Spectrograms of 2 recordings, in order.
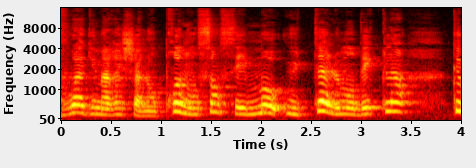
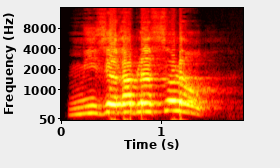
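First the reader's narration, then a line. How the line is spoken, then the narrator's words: Furious yelling. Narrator (French): hurla Daumont hors de lui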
